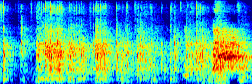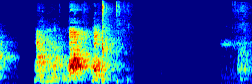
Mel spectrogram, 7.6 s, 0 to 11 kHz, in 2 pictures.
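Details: Puppy 11.5 weeks old playing with a door stopper, giving rough, harsh barks and growly yaps in dense bursts, with a brief pause and quiet near the end.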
